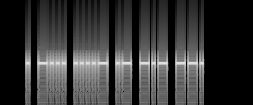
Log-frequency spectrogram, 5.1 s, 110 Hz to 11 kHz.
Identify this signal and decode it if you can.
Morse code, heard as a keyed tone, about 20 wpm, 700 Hz. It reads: EB4AKG
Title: DXCC-100 Call Signs - 6 Characters - 20wpm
